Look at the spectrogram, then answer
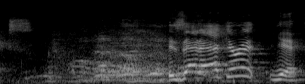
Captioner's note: spectators murmur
